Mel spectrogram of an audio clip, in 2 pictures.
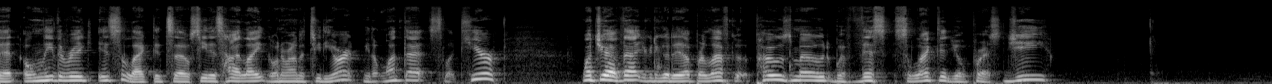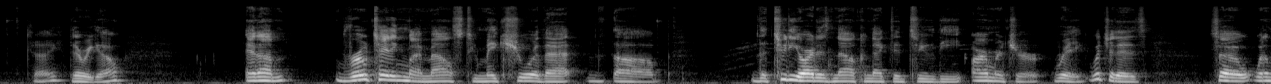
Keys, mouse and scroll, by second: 4.0 click, 6.5 click, 7.3 click, 12.8 click, 13.8 g, 19.3 right click.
